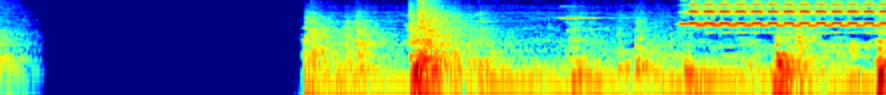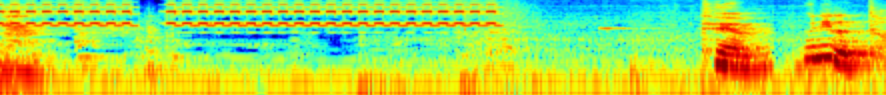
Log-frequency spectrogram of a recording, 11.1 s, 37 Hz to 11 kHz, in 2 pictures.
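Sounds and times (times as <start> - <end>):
telephone ringing: 4.2 - 8.7.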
